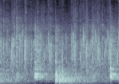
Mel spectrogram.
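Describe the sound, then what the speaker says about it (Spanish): Applause from a crowd at a school parade for Independence Day, steady clapping running through the whole stretch with a few louder bursts standing out. "Fuerte los aplausos."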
